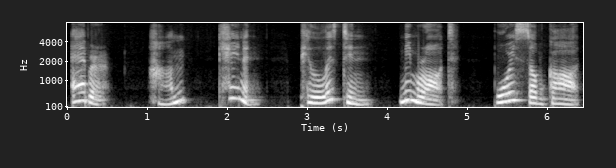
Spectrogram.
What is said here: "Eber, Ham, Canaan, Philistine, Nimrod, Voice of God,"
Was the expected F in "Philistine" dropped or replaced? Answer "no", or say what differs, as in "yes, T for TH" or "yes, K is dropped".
yes, P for F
